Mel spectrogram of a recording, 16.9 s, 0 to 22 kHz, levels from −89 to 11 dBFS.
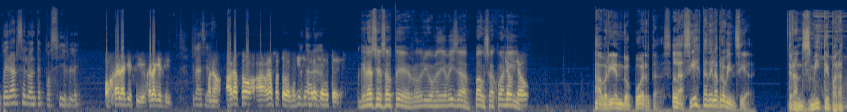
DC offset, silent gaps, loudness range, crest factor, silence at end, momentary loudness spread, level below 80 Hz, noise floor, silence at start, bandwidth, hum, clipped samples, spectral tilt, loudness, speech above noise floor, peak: under 0.1%; none; 5 LU; 16 dB; 0 s; 17 LU; -36 dBFS; -69 dBFS; 0.05 s; 17 kHz; none; under 0.1%; -5 dB/octave; -15 LUFS; 53 dB; 0 dBFS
